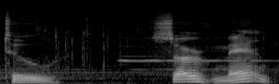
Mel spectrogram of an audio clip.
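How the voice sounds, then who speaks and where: An actor playing a stern, skeptical military colonel with a clipped, formal, sardonic manner in a radio drama. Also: male voice, fairly low pitch, extremely slow, soft background music. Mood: doubtful.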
